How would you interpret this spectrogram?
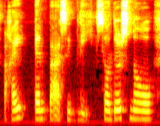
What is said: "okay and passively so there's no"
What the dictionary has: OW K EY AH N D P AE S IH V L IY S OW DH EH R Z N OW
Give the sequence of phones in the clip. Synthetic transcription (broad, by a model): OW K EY AH N D P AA S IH B L IY S OW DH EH R S N OW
